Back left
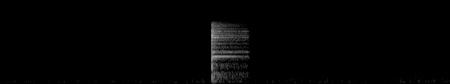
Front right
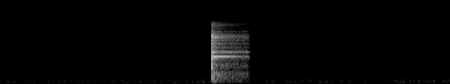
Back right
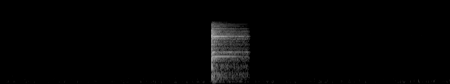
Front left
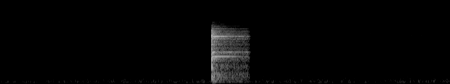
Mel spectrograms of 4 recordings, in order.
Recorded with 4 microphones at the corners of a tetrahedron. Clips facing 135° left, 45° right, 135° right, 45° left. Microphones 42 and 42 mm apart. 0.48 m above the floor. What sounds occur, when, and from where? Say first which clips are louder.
2.1 s hammering: front right 8 dB, front left 2 dB; 25° right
